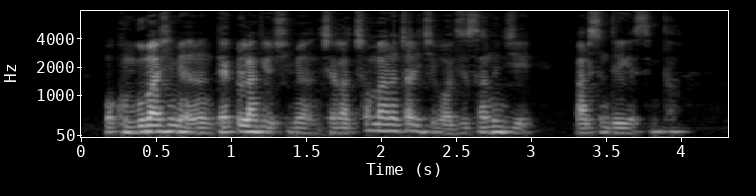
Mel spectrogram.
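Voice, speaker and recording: Somewhat breathy, a man speaks at medium pitch. His pace is very fast and his pitch varies in an ordinary way. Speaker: real estate YouTuber. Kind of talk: opinion monologue. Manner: assertive.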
